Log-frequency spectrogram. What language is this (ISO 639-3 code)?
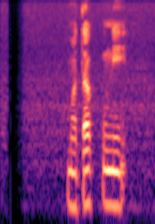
sin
